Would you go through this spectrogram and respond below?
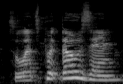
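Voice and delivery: ordinary delivery, nothing marked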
